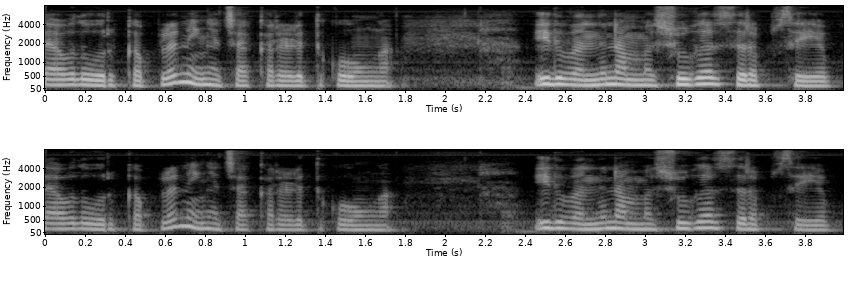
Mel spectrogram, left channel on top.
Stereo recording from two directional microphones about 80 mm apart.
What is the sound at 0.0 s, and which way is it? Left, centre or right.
A woman's voice, left.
